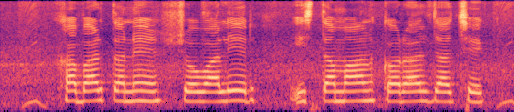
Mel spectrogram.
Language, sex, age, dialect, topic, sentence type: Magahi, female, 18-24, Northeastern/Surjapuri, agriculture, statement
